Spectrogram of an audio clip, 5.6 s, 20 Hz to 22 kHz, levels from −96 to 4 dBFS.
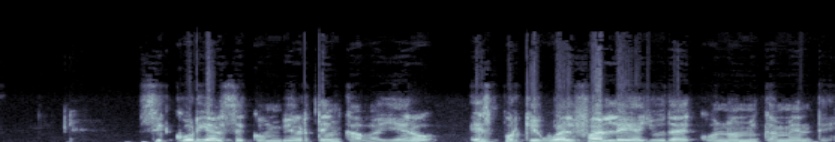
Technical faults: microphone overload; microphone volume stepped down

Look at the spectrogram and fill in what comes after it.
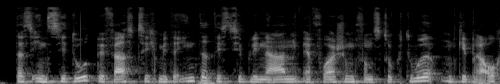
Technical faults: word clock ticks

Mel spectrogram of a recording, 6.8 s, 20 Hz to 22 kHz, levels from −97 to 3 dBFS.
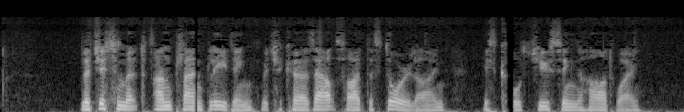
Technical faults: low-delay AAC compression; AAC frame loss with muting

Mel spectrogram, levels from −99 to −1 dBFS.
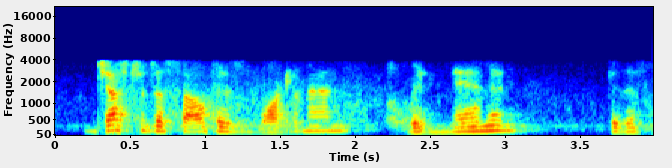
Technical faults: G.729 codec

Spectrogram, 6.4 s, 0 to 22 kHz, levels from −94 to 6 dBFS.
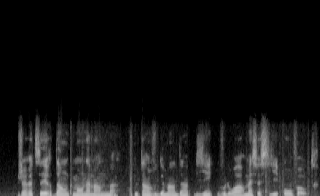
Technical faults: noise suppressor artifacts; speech cut by the noise suppressor

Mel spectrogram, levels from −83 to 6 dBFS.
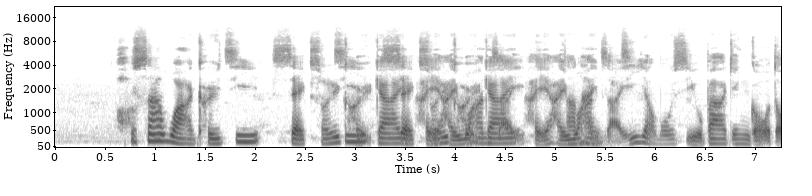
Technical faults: doubled audio track

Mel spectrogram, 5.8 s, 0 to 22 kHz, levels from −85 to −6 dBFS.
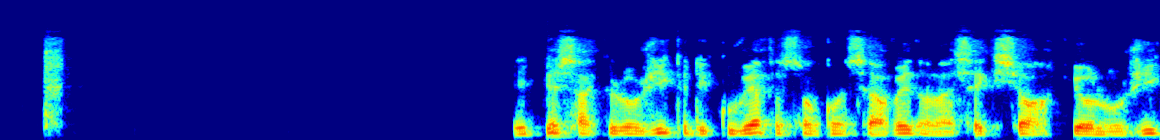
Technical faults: none

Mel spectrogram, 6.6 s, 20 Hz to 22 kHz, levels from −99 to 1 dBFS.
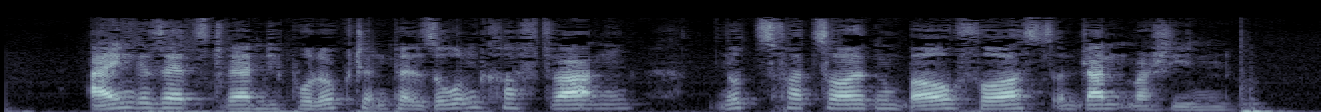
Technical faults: low-delay AAC compression; AAC frame loss with concealment

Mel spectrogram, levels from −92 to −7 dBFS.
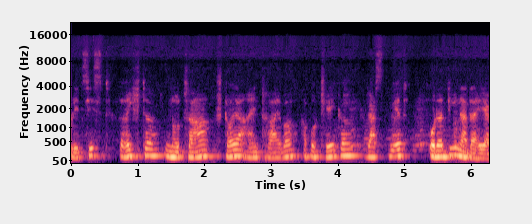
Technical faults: feedback echo between two devices

